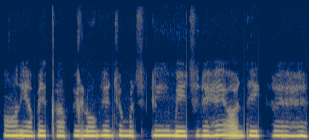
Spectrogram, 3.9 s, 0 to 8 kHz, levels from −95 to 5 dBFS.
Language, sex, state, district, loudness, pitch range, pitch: Hindi, female, Chandigarh, Chandigarh, -12 LUFS, 260-270 Hz, 265 Hz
